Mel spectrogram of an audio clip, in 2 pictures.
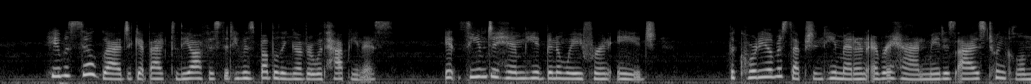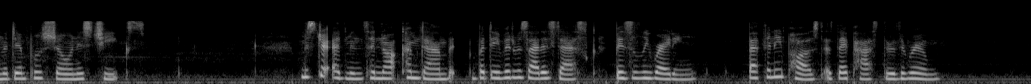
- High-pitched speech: Yes, very high, 270 Hz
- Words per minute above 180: Yes, average, 200 wpm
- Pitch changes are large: No, narrow, 2.6 semitones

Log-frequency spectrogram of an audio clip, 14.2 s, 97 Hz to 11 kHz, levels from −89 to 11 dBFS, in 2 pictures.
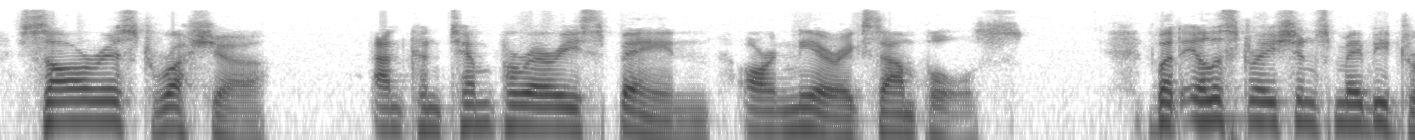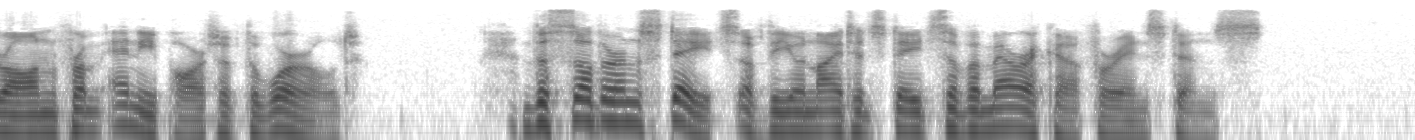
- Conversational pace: No, slow, 125 wpm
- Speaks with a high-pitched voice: No, low, 130 Hz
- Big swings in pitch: Yes, wide, 6.7 semitones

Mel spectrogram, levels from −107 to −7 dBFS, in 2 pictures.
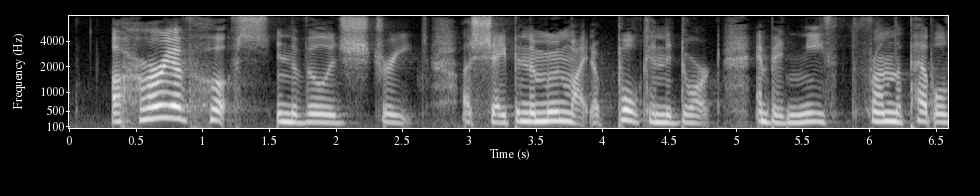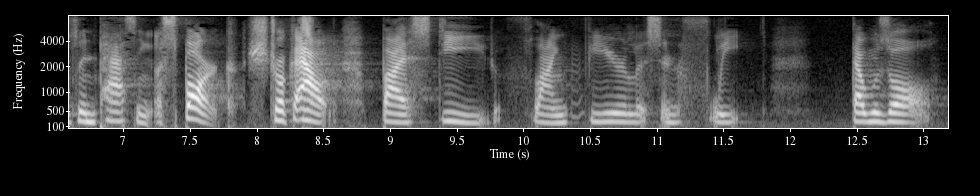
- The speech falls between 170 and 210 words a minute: Yes, average, 175 wpm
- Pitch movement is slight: Yes, narrow, 2.3 semitones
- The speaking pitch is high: Yes, high, 225 Hz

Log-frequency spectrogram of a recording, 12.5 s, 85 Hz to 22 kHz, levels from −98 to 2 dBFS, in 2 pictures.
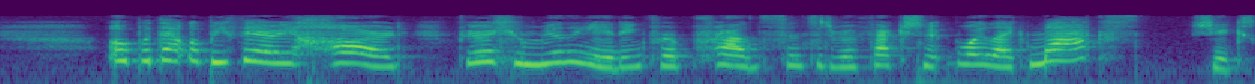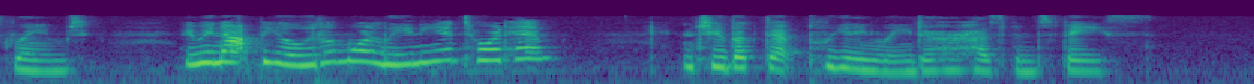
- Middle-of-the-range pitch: No, very high, 310 Hz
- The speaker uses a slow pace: No, average, 175 wpm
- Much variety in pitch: Yes, wide, 6.1 semitones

